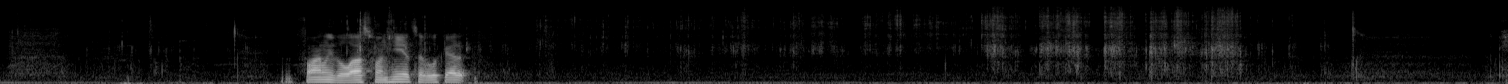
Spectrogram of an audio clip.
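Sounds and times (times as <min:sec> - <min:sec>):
plastic wrapping crinkling: 0:00.8 - 0:02.7, 0:03.3 - 0:13.4.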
